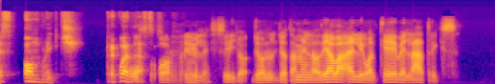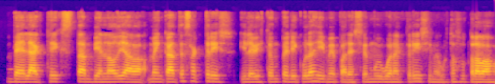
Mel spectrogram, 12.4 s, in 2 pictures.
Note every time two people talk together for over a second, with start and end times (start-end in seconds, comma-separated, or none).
none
